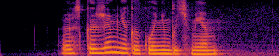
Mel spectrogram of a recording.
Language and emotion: Russian, neutral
